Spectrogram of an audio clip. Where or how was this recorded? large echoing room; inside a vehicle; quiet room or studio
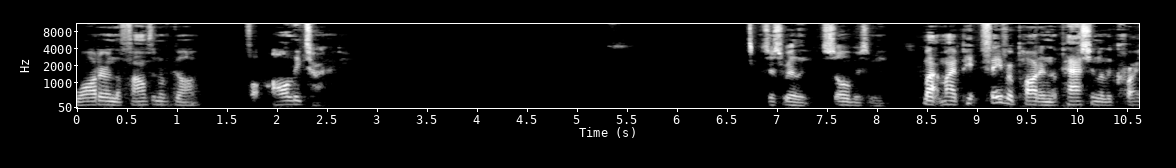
large echoing room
